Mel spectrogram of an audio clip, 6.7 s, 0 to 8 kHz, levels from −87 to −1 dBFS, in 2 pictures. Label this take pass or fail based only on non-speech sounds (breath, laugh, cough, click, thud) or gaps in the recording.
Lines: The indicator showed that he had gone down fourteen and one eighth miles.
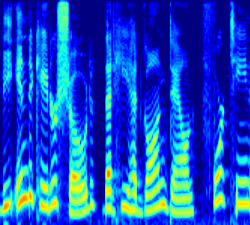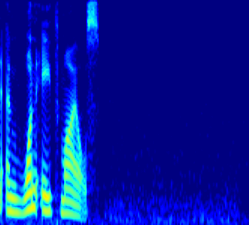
pass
